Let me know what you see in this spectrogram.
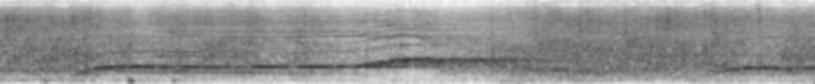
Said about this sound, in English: As you come, I want you to give him a good round of applause. Welcome him back to his alma mater.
